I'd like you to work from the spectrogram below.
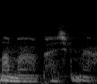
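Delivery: soft, hushed, confiding whisper.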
